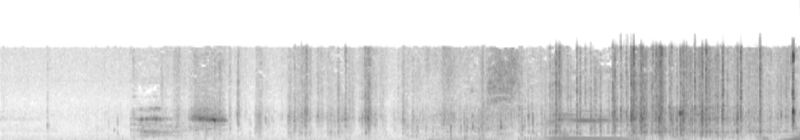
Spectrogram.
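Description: Potato chip bag crinkling over and over as a hand rummages inside it for chips, starting about a second in. A short vocal sound comes partway through.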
